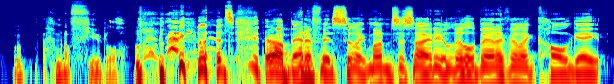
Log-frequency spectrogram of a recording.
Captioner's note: laughs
